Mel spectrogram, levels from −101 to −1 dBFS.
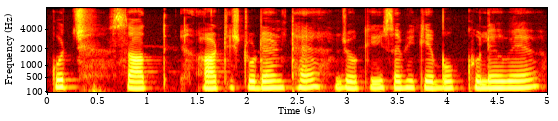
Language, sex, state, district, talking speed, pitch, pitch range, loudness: Hindi, female, Jharkhand, Ranchi, 155 wpm, 190 Hz, 185-195 Hz, -18 LUFS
